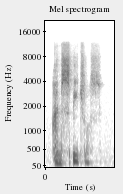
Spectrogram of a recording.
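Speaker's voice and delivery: mimicked strangled voice. Retelling what a man said after coming back into the room, in a strangled voice. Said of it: "he said in this very strangled voice".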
